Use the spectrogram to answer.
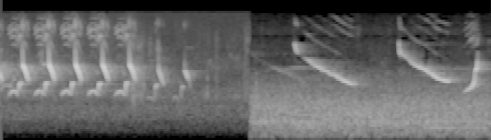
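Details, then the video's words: Northern Cardinal song, a common backyard bird of the eastern United States: a rapid run of about nine clear slurred notes, then long, loud whistles sliding steeply downward, over a soft background hiss. "Northern Cardinal Songs"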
